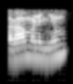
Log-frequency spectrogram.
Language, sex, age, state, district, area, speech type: Tamil, male, 45-60, Tamil Nadu, Ariyalur, rural, conversation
